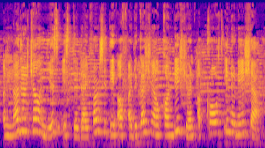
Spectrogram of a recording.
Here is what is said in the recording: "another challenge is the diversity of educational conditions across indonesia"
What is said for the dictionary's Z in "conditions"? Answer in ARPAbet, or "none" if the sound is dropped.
none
